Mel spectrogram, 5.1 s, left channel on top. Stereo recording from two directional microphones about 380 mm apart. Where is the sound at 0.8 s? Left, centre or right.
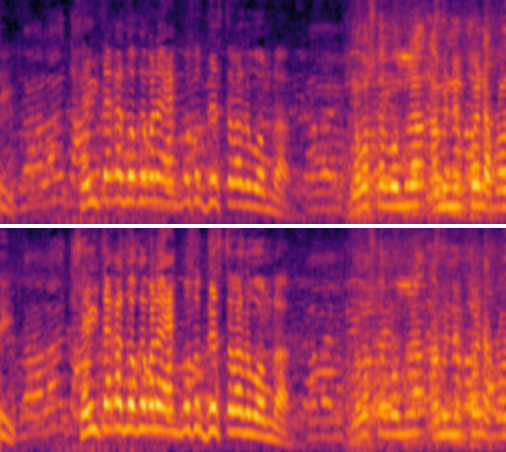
Right.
